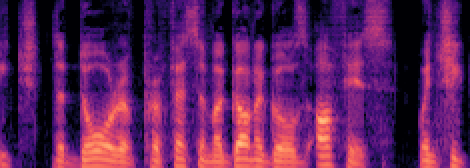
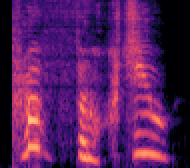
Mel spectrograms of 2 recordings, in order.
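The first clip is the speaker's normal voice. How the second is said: slow, very high, furious echo; incredulous shout; 4 dB louder, slower than usual. A narrator's reading. McGonagall rejects Harry's excuse, high furious shout. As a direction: throw the words back in outrage. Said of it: "shouted Professor McGonagall".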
